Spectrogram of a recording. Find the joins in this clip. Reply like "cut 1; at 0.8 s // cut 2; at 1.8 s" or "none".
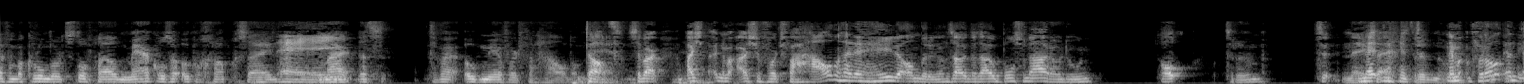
none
